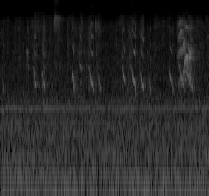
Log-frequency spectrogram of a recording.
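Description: Cockatiel chirping: quick, bright, downward-sliding chirps repeated several times a second, ending in a louder harsh burst, over a steady low electrical hum.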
